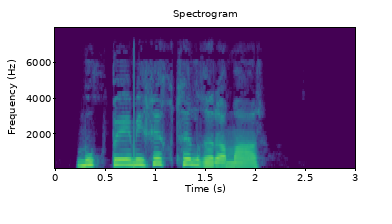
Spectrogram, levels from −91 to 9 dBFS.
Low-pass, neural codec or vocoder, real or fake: 7.2 kHz; none; real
